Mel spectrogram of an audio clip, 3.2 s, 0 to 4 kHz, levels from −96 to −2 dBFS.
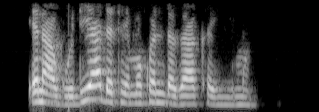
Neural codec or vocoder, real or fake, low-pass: none; real; 3.6 kHz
